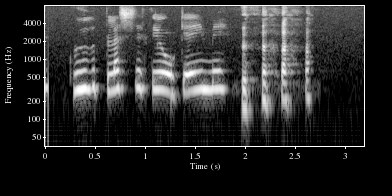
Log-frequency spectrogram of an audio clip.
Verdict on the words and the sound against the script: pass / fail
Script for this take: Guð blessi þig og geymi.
fail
